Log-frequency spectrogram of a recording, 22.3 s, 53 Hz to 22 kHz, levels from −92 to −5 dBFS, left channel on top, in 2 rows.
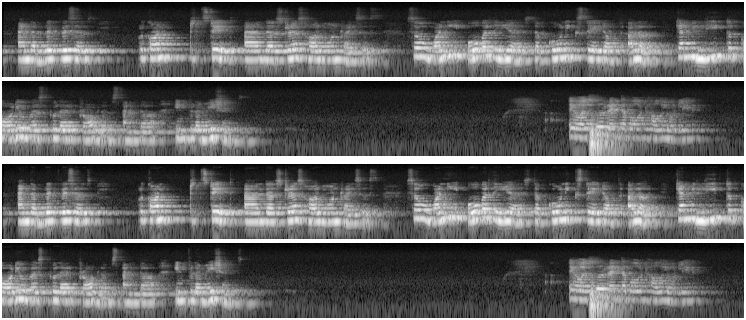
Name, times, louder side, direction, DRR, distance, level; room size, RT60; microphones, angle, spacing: voice 1, 0.2-1.3 2.0-2.6 2.8-5.5 6.1-9.8 10.1-13.4 13.7-14.6, right 1 dB, 45° right, 4 dB, 1.9 m, -20 dB
voice 2, 18.8-19.1 19.6-21.5, equal, 10° left, 0 dB, 1.0 m, -25 dB
15.0 x 6.3 x 4.5 m, 0.98 s
head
